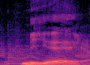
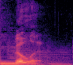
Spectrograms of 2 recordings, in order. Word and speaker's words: Millet: What's her last name? – Mie. – Oh. That's I was going to say Millet. – It's spelled like Millet. – It is spelled like Millet. – Yeah. Mie. So that's French, right?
